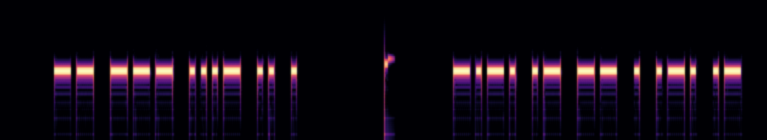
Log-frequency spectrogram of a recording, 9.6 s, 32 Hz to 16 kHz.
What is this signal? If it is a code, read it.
Morse code, heard as a keyed tone, about 17 wpm, 700 Hz. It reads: MOVIE CAMERA
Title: Sentences from Top 1000 Words - Review Part 5 - New Word Drill - 17wpm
